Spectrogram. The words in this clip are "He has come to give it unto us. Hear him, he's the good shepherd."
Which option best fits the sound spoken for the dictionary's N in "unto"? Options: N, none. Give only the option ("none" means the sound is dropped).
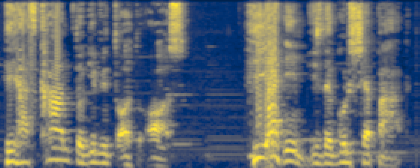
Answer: none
